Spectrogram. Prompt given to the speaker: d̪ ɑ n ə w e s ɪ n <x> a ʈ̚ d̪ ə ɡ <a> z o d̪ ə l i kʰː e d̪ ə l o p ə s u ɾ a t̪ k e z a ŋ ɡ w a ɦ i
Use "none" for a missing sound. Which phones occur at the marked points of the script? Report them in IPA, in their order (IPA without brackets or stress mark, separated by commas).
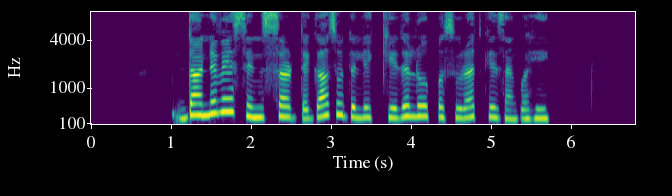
s, ɑ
